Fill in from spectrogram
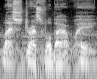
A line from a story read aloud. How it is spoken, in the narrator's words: The officer responded in a whisper of his own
